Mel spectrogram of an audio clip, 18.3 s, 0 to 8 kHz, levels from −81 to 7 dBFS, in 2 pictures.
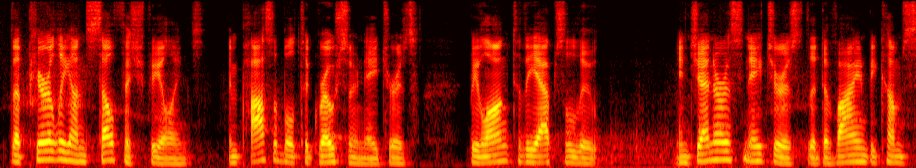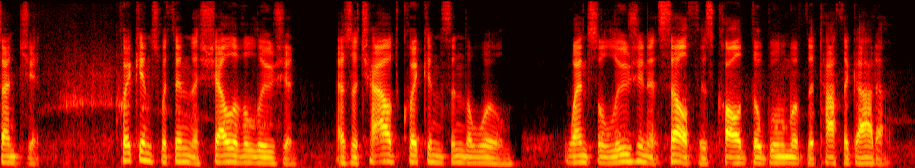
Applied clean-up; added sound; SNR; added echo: neural separator model SepFormer DNS4.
